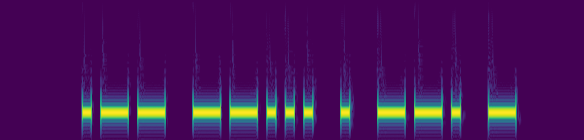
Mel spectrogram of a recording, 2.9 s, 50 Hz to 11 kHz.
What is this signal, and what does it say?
Morse code, heard as a keyed tone, about 25 wpm, 700 Hz. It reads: W7EGT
